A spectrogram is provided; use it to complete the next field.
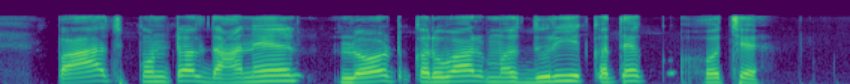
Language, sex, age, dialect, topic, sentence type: Magahi, male, 18-24, Northeastern/Surjapuri, agriculture, question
